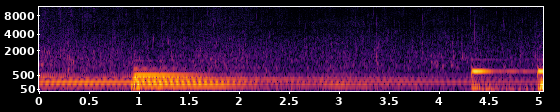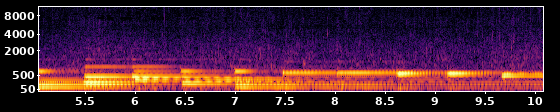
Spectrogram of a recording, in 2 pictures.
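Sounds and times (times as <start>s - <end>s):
gentle piano music: 0.0s - 10.0s.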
